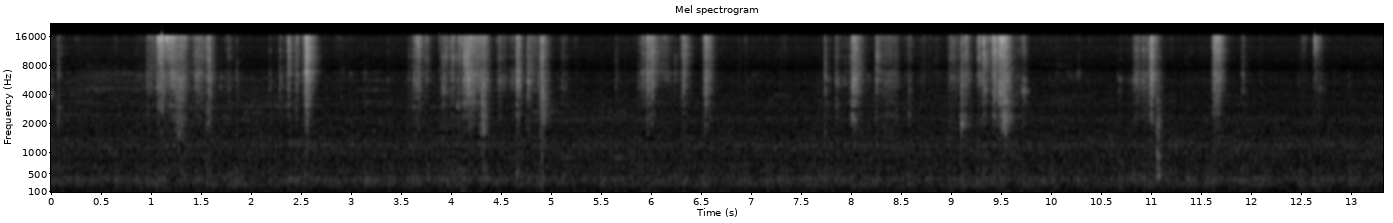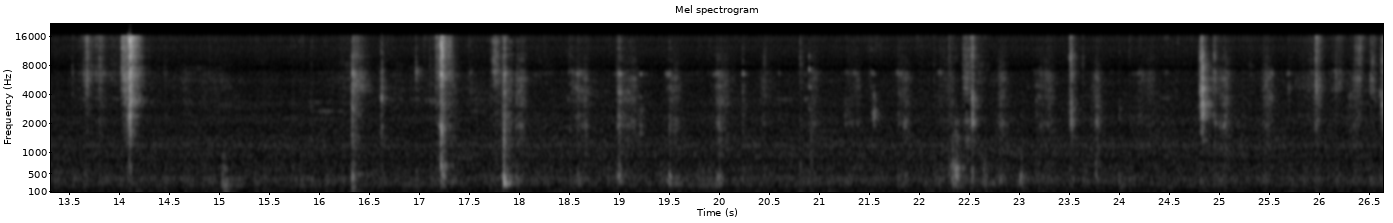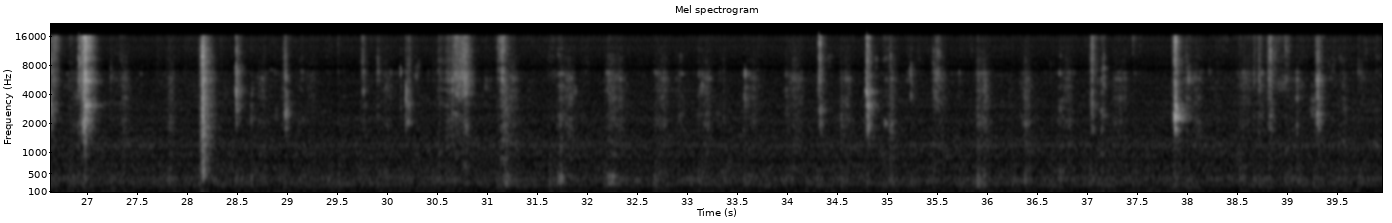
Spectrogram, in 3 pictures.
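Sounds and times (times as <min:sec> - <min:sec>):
crunching and chewing: 0:01.0 - 0:05.2, 0:07.7 - 0:09.8, 0:16.3 - 0:39.9
knife scraping peel: 0:07.8 - 0:09.8.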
